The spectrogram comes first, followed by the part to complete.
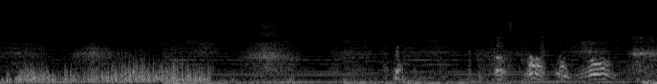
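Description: Finnish Spitz giving several short yips and barks that rise and fall in pitch in the last two seconds, excited at play in the snow. A rough rustling noise fills the first two seconds.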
